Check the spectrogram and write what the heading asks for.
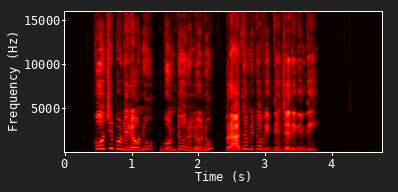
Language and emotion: Telugu, neutral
